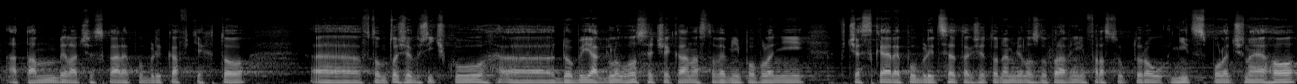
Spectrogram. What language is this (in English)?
Czech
